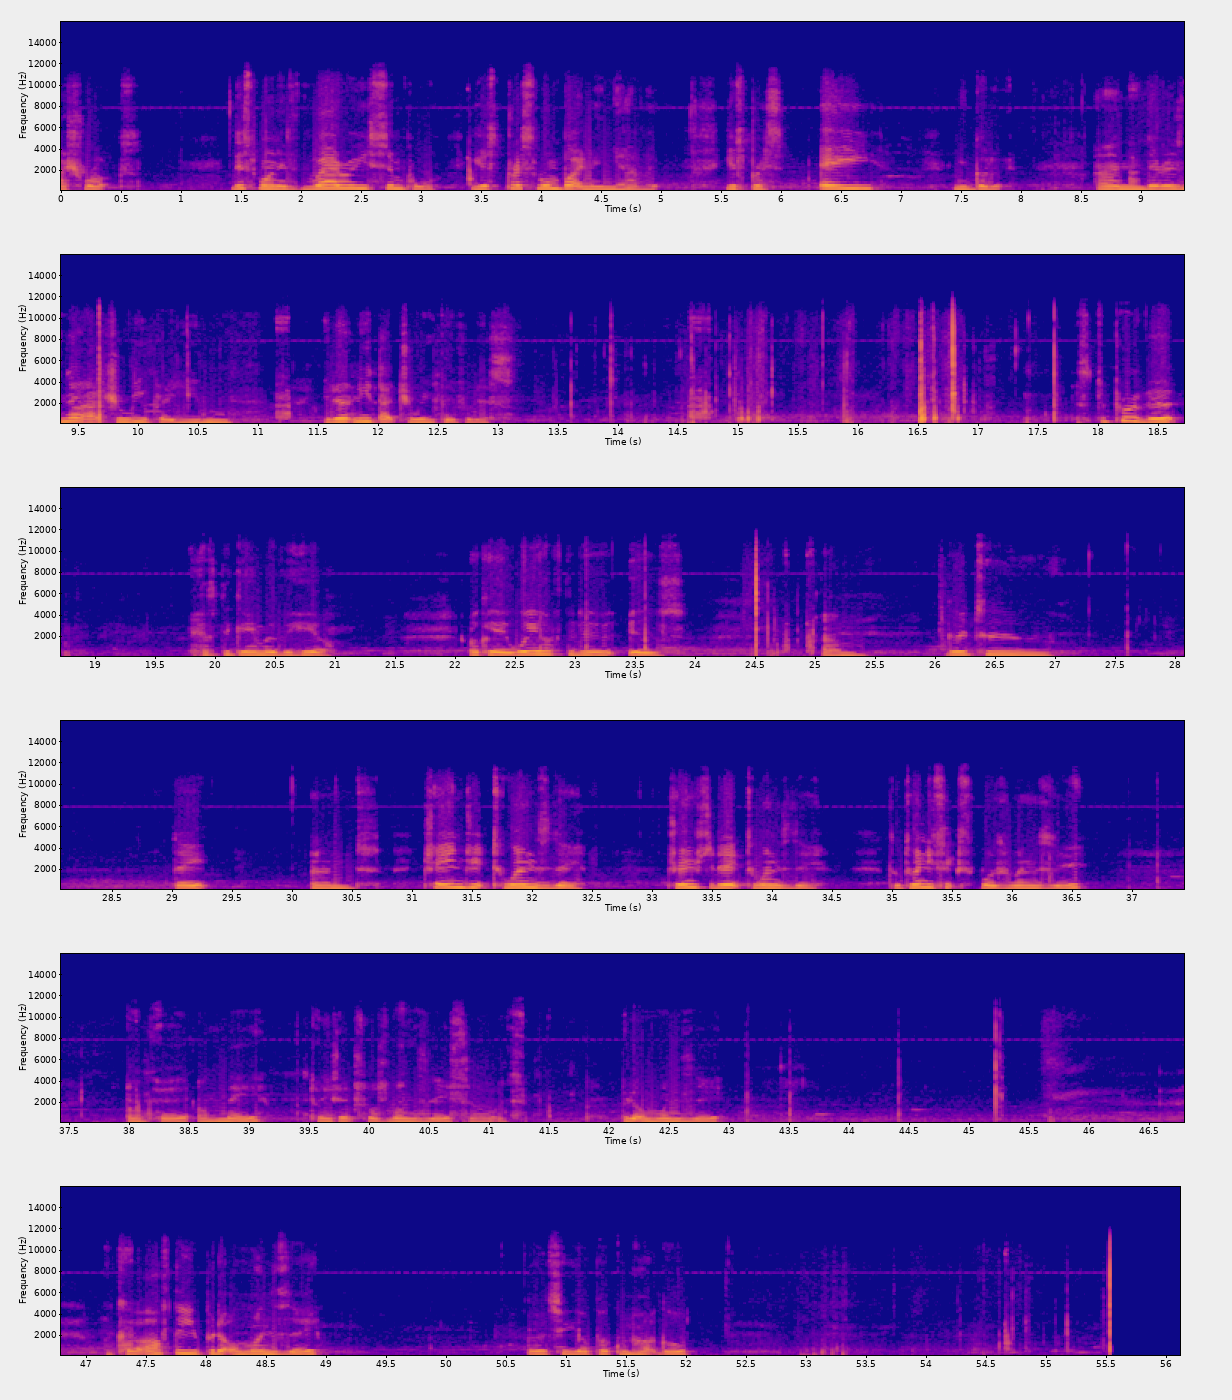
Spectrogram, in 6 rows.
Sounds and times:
Speech: 0:00.0 - 0:00.7, 0:01.4 - 0:08.0, 0:08.6 - 0:13.2, 0:17.8 - 0:18.7, 0:19.8 - 0:21.0, 0:22.1 - 0:23.9, 0:25.0 - 0:27.1, 0:29.0 - 0:29.4, 0:30.2 - 0:32.5, 0:33.1 - 0:36.6, 0:38.0 - 0:41.3, 0:42.1 - 0:43.0, 0:47.1 - 0:49.0, 0:50.6 - 0:52.1
Inside, small room: 0:00.0 - 0:55.6.

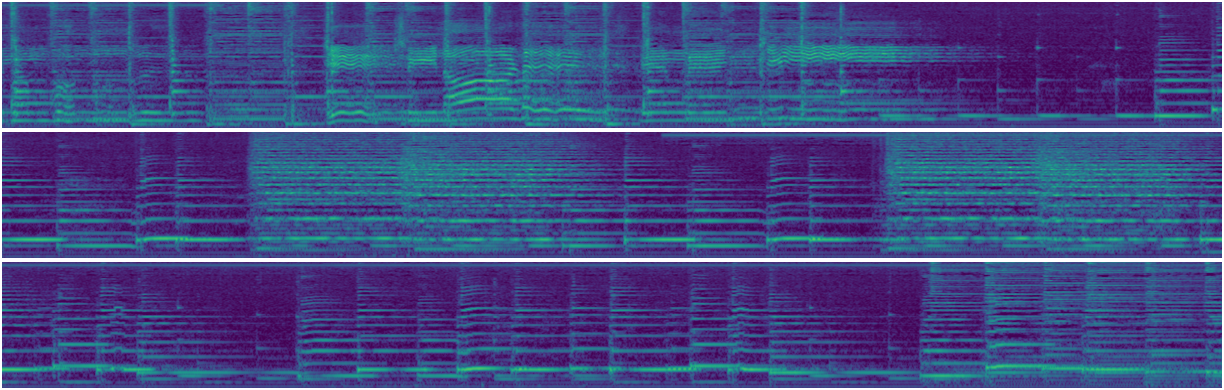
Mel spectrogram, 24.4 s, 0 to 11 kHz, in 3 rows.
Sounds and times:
Pizzicato: 0:00.0 - 0:24.4.

